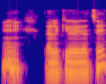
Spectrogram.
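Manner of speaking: ordinary delivery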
